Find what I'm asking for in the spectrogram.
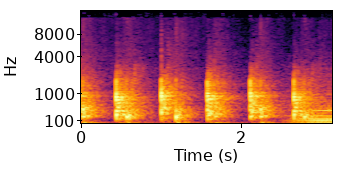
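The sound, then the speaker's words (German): Someone tramples with heavy footsteps that thud at a steady, slow pace, about six loud, resonant stomping impacts roughly half a second apart, with no talking. “Psst, wie die Schritte. Da trampelt jemand.”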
